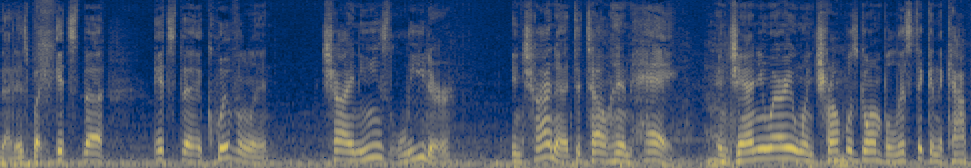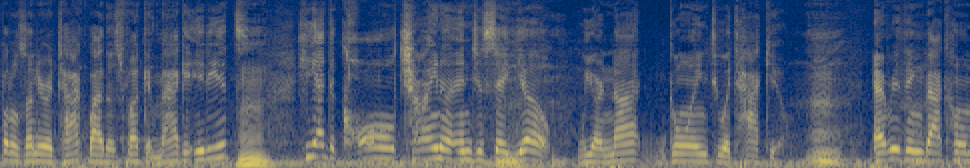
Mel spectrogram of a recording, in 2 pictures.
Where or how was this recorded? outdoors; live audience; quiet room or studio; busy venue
outdoors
